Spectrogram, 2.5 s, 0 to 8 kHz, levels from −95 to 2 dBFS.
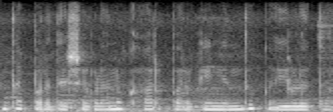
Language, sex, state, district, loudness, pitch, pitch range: Kannada, female, Karnataka, Raichur, -13 LUFS, 225 Hz, 215-255 Hz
